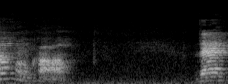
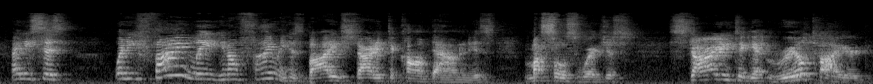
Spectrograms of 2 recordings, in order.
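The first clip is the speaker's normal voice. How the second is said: normal talking voice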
